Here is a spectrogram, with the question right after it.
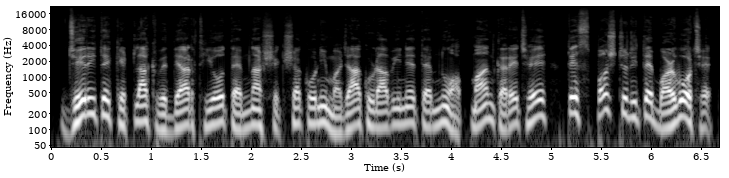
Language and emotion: Gujarati, disgusted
